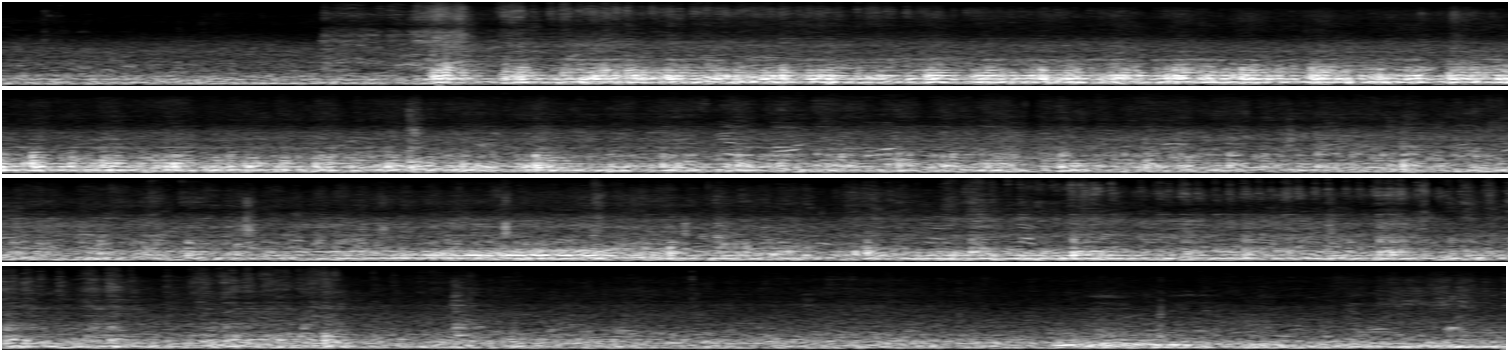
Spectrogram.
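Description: A car engine idling steadily, louder from about two seconds in, with the murmur of a crowd around it.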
